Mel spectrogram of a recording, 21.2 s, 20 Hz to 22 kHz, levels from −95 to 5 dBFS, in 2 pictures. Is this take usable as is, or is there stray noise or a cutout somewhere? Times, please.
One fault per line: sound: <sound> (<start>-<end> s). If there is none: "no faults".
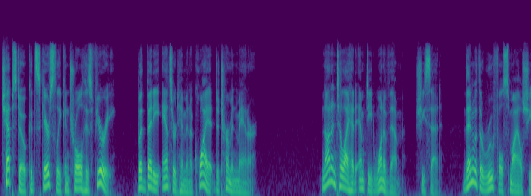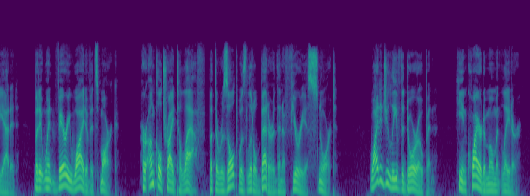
no faults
